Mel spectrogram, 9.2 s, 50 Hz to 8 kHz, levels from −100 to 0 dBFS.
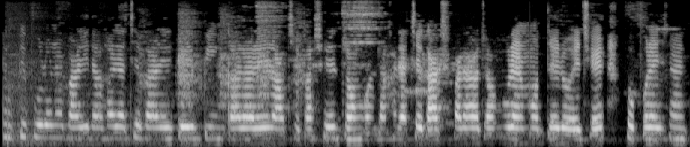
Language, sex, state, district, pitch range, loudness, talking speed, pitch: Bengali, female, West Bengal, Dakshin Dinajpur, 220-235 Hz, -23 LUFS, 125 wpm, 225 Hz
